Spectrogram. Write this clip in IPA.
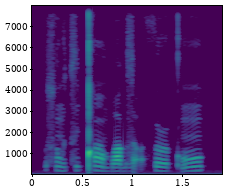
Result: s õ ɡ t͡s i ǃʰ ɑ̃ b ɑ ɡ z ɑ̰ θ ə˞ kʼ õ

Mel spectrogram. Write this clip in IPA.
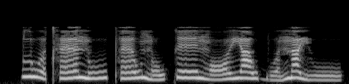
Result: l u˥˨ ə̯ t̪ʰ ɛː˧˥ n uː˧˥ pʰ ɛː˧˥ w n o˩˧ w k eː˧ ŋ ɔː˩˧ j a˧ w b u˩ ə̯ n a˥˨ j ʋ uː˩

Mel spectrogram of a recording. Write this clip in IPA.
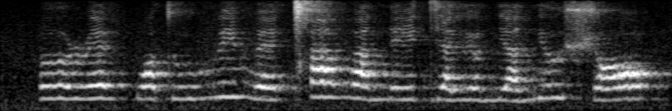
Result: ɤ ɹ ɛ v b ɔ t u v e v ɛ ǀʰ a v a n e dʲ a lʲ ɔ nʲ a nʲ ɤ u̯ ʃ ɔ

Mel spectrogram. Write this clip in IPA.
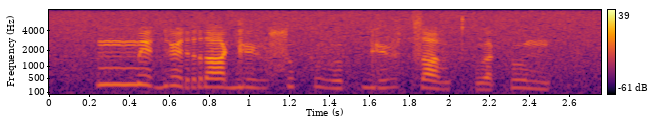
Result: mː ɪ˥˩ ɡ ʏ˥˩ r a˧ ɡ y˥˩ v sʷ ɪ˥ k v u˩˥ k ɡ y˩˥ v t͡s a˥˩ v kʷʰ a˩ k u˥˩ m

